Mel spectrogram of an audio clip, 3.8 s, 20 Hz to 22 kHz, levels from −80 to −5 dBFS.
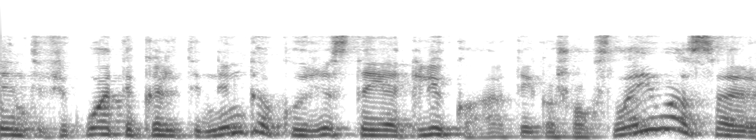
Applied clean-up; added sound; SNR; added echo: none; none; none; none.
